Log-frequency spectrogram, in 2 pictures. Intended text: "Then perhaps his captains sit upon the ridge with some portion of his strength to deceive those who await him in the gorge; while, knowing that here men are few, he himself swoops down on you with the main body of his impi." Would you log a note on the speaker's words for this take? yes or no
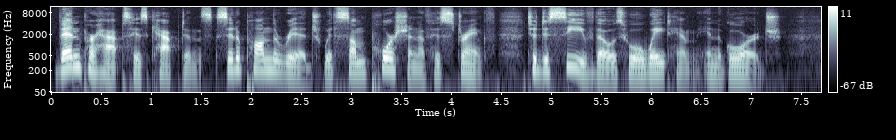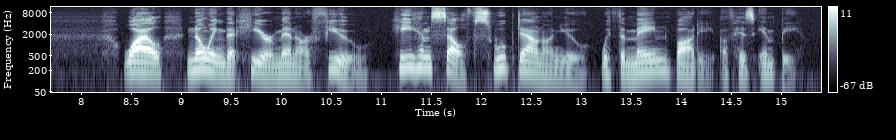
yes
